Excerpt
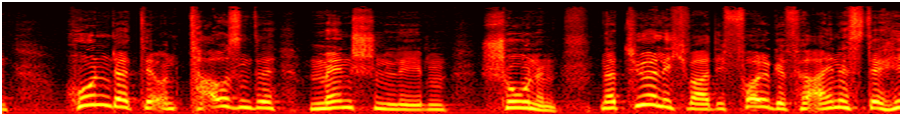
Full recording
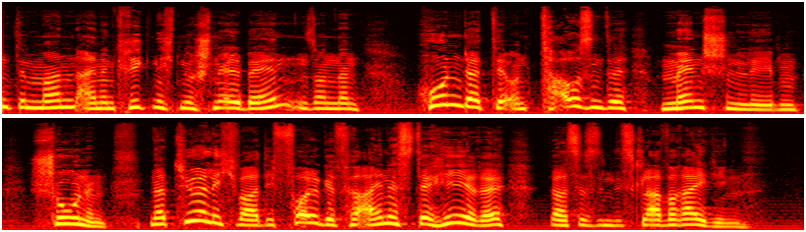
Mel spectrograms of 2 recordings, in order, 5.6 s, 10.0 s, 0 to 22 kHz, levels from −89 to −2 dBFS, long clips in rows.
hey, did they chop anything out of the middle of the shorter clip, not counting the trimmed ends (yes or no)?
no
